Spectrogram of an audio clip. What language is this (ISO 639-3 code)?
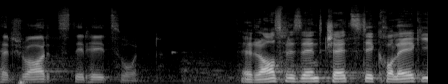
gsw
